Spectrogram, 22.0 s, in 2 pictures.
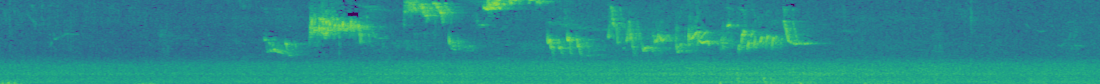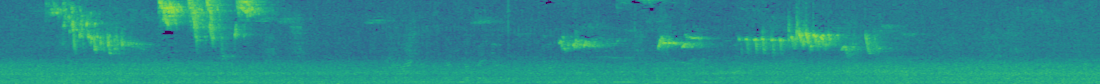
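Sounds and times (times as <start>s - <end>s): small songbird chirping: 1.6s - 8.3s, 10.5s - 20.3s.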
